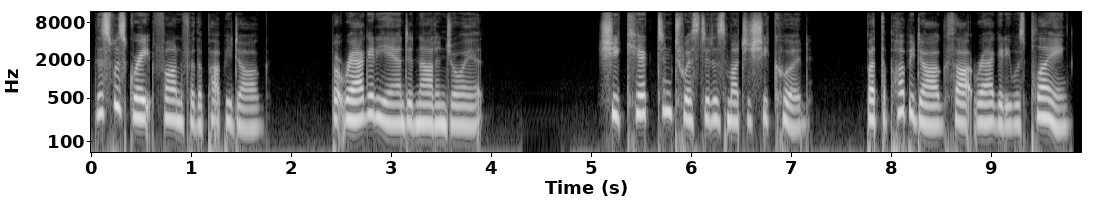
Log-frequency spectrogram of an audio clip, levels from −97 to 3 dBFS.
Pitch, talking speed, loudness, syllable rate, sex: 215 Hz, 195 wpm, -19 LUFS, 5.4 syllables/s, female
